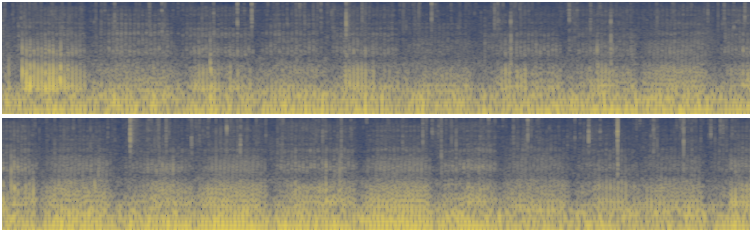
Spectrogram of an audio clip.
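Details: Cat's continuous deep purr with a regular rhythm of inhale and exhale pulses, backed by bright intermittent crackles from a cozy log fire.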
